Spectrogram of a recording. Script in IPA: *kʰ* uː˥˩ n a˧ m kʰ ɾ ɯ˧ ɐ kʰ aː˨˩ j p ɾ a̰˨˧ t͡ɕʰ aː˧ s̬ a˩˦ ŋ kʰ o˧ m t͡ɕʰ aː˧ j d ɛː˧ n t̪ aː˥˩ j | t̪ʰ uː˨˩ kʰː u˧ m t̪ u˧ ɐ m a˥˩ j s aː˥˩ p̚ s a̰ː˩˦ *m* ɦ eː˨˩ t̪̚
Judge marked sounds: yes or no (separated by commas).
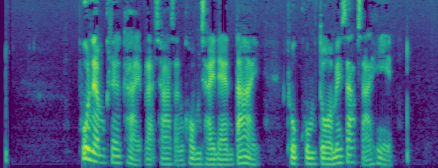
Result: no, no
